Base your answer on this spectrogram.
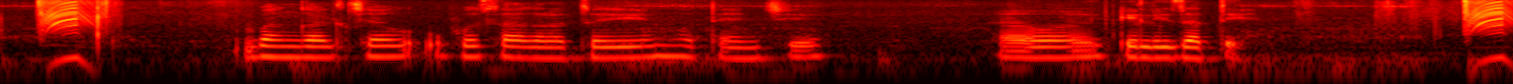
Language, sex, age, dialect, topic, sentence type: Marathi, male, 36-40, Standard Marathi, agriculture, statement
